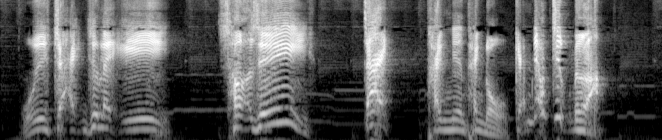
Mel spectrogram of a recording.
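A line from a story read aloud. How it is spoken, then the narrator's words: Excited howling. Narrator (Vietnamese): Lão hưng phấn lão rú lên như đời ơi sổ lòng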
